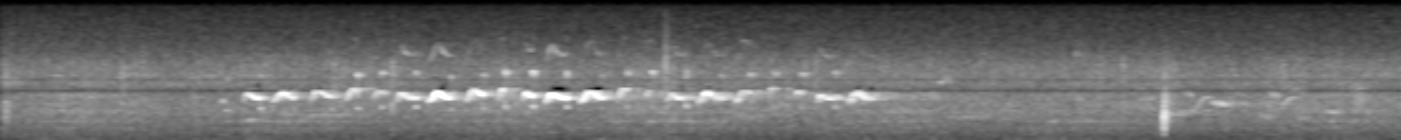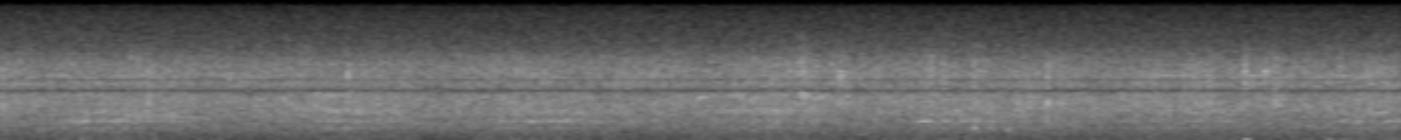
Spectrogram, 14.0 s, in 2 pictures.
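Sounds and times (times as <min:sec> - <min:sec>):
outdoor hiss: 0:00.0 - 0:14.0
small bird singing: 0:01.1 - 0:07.0.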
